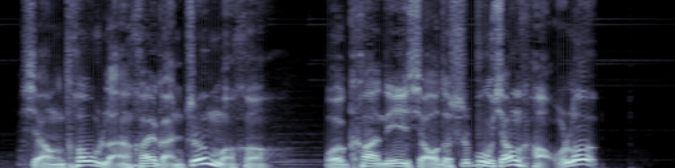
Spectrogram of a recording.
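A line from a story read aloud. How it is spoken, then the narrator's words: Sneering. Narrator (Chinese): 有人冷笑着说道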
